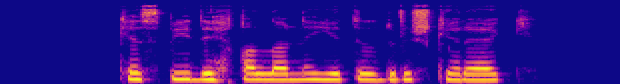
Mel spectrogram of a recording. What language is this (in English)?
Uyghur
